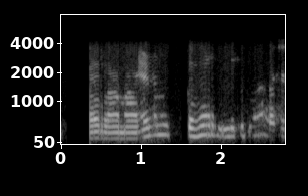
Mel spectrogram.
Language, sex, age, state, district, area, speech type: Sanskrit, male, 18-30, Delhi, East Delhi, urban, conversation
